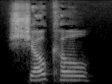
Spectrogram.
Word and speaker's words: Xocoveza: So it's pronounced Xocoveza. It's Xocoveza.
